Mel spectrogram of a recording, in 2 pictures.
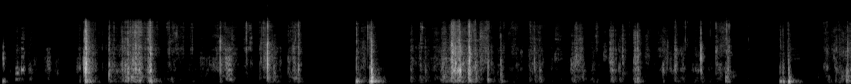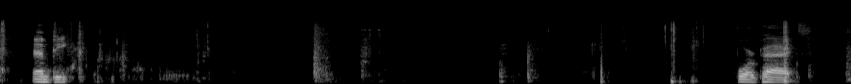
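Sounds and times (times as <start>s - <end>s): wrapper and cardboard crinkling: 0.0s - 3.1s, 4.1s - 7.5s, 8.2s - 10.6s.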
